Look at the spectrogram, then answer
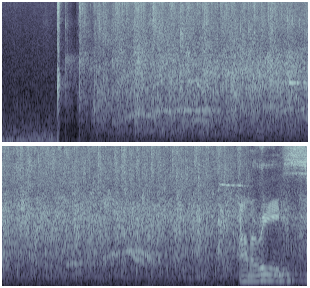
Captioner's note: applause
